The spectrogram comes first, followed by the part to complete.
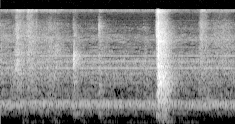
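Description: A single sharp click about one and a half seconds in, a switch being flipped to power on a home-built remote-control switching box. A faint steady hum runs underneath.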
